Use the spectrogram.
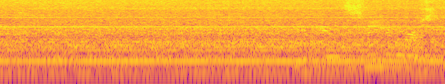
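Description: A Riccar vacuum cleaner runs with a loud, steady motor drone and airy rush of suction, unbroken from start to finish.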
